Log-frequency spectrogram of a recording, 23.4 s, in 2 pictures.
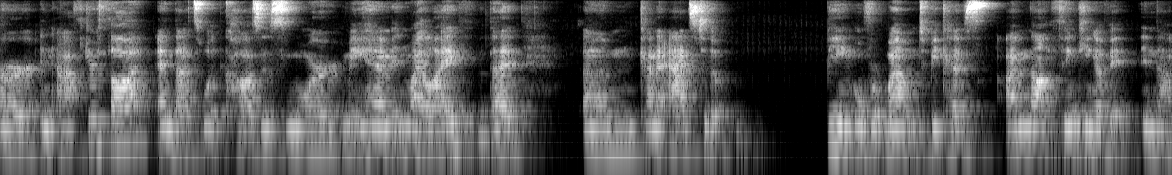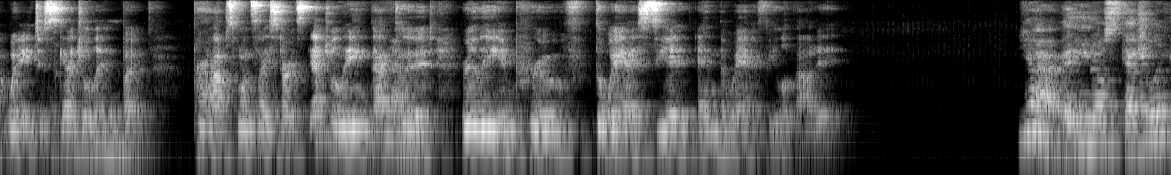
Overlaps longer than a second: none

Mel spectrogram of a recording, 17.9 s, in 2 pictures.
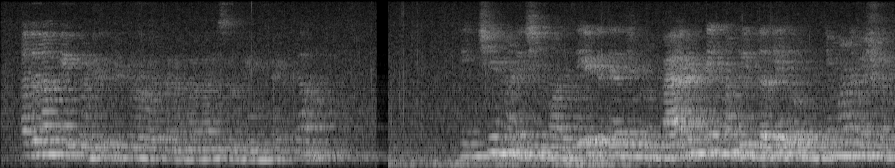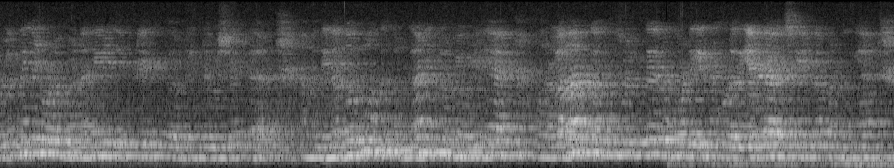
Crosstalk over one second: none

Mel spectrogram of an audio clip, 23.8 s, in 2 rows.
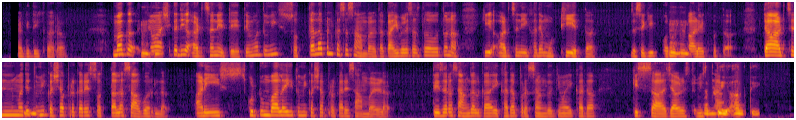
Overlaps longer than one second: none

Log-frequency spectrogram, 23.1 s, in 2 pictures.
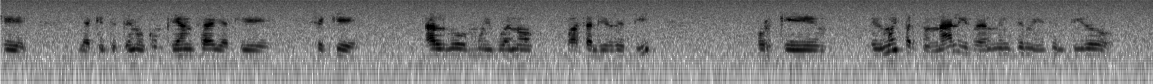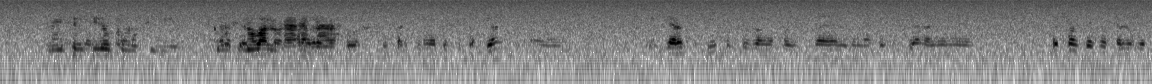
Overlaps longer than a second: present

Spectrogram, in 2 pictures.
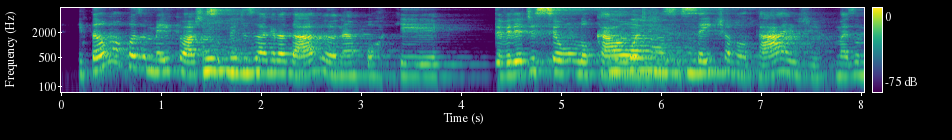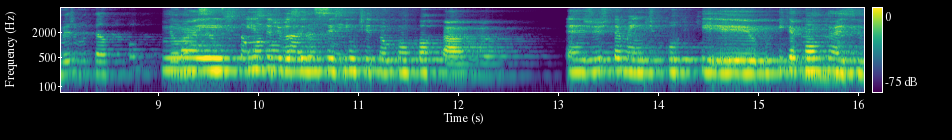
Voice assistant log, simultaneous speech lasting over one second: present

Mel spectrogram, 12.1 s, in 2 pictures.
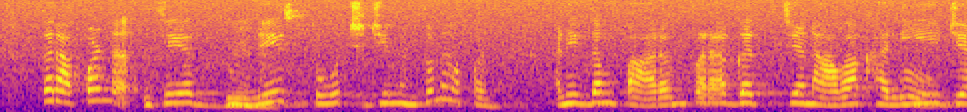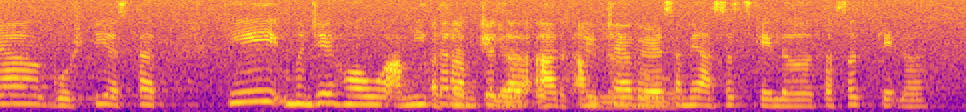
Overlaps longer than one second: present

